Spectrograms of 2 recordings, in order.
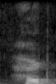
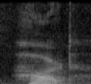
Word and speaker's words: heart: Uske baad bahut sare students heart ko hurt padte hain, so it's heart, right?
